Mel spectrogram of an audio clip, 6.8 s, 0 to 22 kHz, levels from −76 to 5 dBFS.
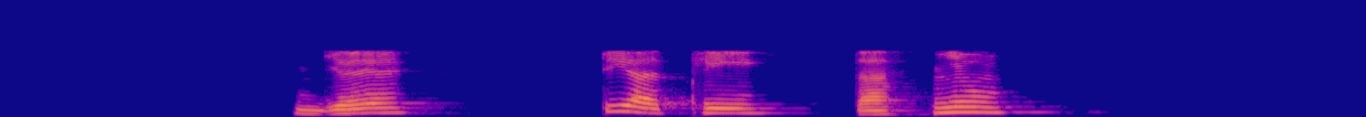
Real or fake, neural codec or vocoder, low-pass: fake; codec, 44.1 kHz, 2.6 kbps, SNAC; 3.6 kHz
